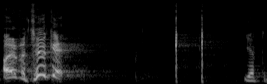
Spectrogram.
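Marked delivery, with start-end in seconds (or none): 0.0-0.7 loud, high-pitched insistence; acted protest. Preacher acting a would-be passenger with a ticket, loud protest. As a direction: blurt it out as a proud objection. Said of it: "You say".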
